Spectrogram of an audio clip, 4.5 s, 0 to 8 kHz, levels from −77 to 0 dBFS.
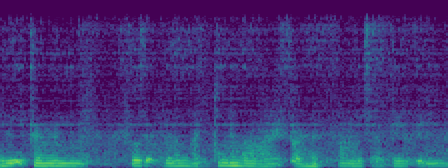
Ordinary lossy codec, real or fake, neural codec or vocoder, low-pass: none; fake; codec, 44.1 kHz, 0.9 kbps, DAC; 7.2 kHz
